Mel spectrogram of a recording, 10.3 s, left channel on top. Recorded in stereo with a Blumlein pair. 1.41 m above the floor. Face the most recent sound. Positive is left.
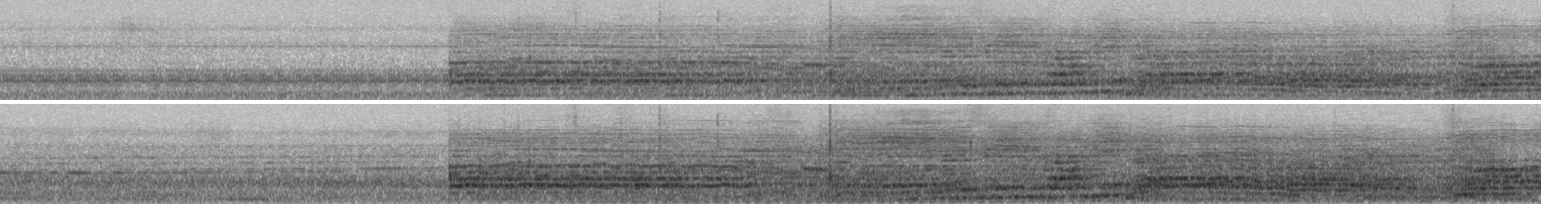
turn(degrees=-60)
